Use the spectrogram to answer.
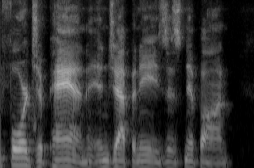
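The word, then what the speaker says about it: Nippon: literally the name for Japan in Japanese is nipon it's pronounced yeah so um maybe they are maybe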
